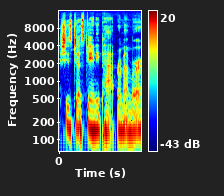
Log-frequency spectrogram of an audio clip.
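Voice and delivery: ordinary talk, nothing marked

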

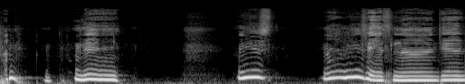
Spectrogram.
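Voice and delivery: high, loud mock-reverent voice. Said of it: "That's how they say".

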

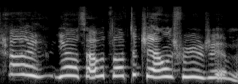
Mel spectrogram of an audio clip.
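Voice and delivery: put-on very high, tiny, squeaky little girl voice. Recounting Ash dressed up as Ashley asking to challenge the gym, little Ashley voice. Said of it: "The little voice".

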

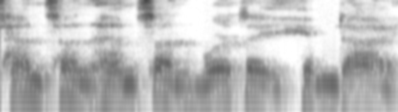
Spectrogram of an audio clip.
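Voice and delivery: ordinary talk

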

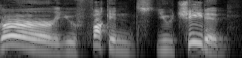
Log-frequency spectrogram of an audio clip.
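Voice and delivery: mock mad, loud, accusing angry blurt. Retelling how a character reacts after losing his magic ring, mock-angry character. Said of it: "And then he gets mad. He goes".

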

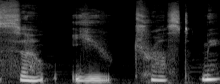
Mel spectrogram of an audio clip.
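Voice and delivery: trembling, shaky, unsteady voice. [name] asks Louise a question, her voice shaky. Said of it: "her voice shaky".

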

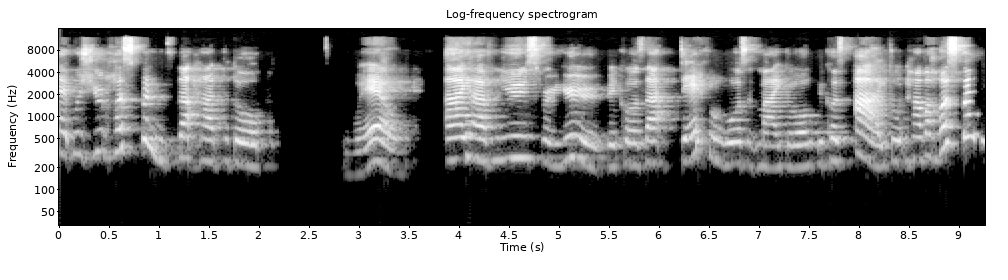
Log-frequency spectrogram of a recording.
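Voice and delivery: broad, thick, strong put-on Scottish accent. Retelling a woman's reply about a dog, put-on Scottish accent. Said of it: "I put on a right Scottish accent there".

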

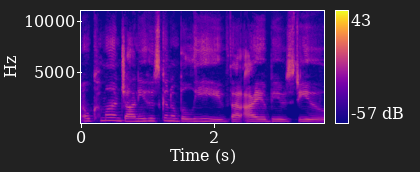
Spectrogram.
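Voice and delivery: normal talking voice

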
